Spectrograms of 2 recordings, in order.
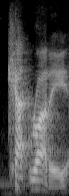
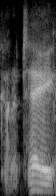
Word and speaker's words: karate: on you your mistake cat Roddy as you call it correctly pronounced karate is a defensive form therefore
